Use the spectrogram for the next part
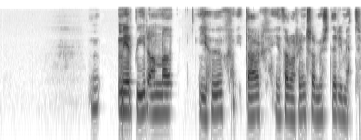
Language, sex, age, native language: Icelandic, male, 20-29, Icelandic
